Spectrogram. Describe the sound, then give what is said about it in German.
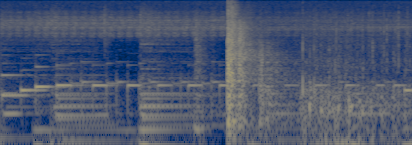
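A gunshot is fired into a picture, a single sharp, loud bang that bursts out midway, set among sustained tonal music before and after. “Ich kann ins Bild schießen, wo ich will. Soll ich noch ein Loch machen?”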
